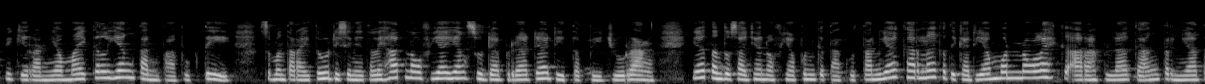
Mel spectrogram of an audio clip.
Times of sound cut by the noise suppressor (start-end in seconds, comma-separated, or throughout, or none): 0.00-0.15, 1.85-2.62, 5.67-5.92, 6.56-6.94, 8.43-8.65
